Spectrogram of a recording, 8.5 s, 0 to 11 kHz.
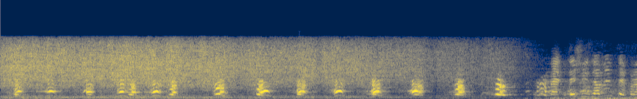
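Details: Dobermann at the Latina section's Dobermann Day, 14 September 2014, during training. Loud, clipped barks repeat about twice a second for seven seconds, then the barking stops and low voices and shuffling noise follow.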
